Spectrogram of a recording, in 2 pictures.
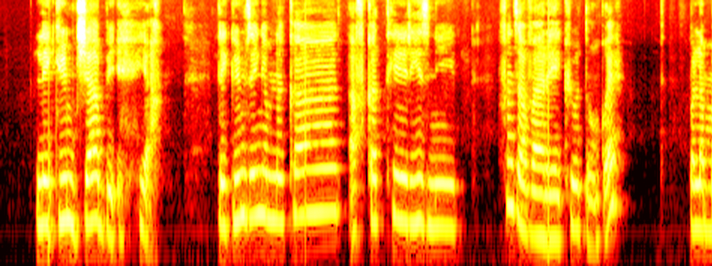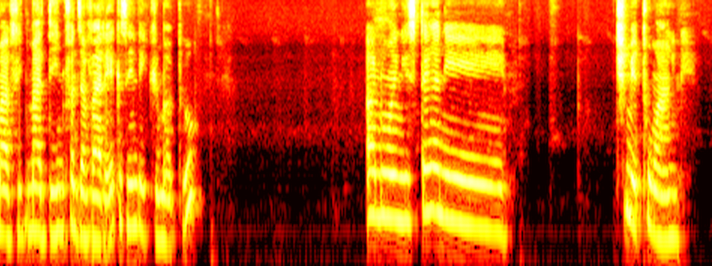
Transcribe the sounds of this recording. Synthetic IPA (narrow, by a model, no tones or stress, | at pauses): leɡymid͡ʒiabeja | leɡymizeɲaminakaafḁkət̪ʰeɾizini | fand͡zavaɾekʲewd̪uŋkwe | b̥alamavimad̪enifand͡zavaɾekizeɲileɡymabe | aluaŋizit̪eŋəni | t͡simet̪ʰuaŋini̥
